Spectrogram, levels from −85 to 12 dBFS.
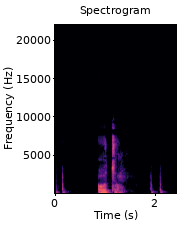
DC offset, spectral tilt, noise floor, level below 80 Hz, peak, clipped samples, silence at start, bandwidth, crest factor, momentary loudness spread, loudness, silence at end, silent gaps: under 0.1%; -5 dB/octave; -46 dBFS; -66 dBFS; -8 dBFS; under 0.1%; 0.05 s; 9.2 kHz; 20 dB; 25 LU; -23 LUFS; 0.3 s; 0.41-0.68 s, 0.77-0.85 s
